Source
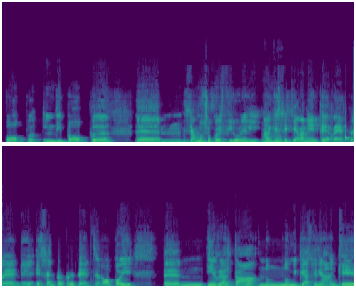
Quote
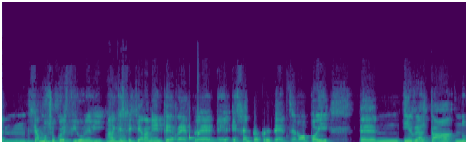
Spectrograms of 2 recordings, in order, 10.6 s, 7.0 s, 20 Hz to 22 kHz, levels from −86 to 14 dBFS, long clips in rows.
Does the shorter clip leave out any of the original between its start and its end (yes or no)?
no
